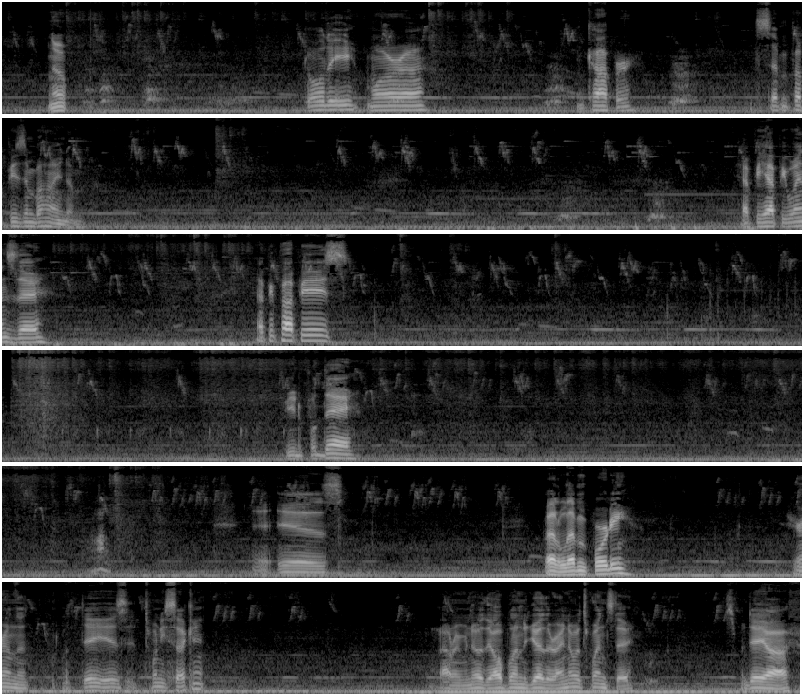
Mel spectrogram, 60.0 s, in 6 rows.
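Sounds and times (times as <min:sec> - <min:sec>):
small birds chirping: 0:00.0 - 0:59.9
steady low hum: 0:00.0 - 0:59.9
low outdoor rumble: 0:15.8 - 0:59.9
small bird chirping: 0:24.3 - 0:43.3.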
